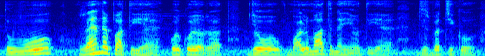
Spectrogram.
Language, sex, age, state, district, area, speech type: Urdu, male, 60+, Bihar, Khagaria, rural, spontaneous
